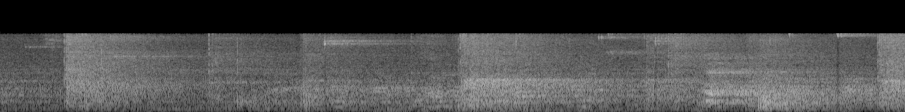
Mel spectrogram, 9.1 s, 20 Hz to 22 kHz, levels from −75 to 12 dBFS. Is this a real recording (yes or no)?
no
